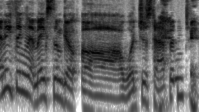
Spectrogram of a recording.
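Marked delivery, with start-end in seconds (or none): 1.2-2.8 put-on, slow, bewildered, stunned disbelief. Imitating a stunned opponent after a surprise combo: imitating a stunned opponent. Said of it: "they look at you in disbelief".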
